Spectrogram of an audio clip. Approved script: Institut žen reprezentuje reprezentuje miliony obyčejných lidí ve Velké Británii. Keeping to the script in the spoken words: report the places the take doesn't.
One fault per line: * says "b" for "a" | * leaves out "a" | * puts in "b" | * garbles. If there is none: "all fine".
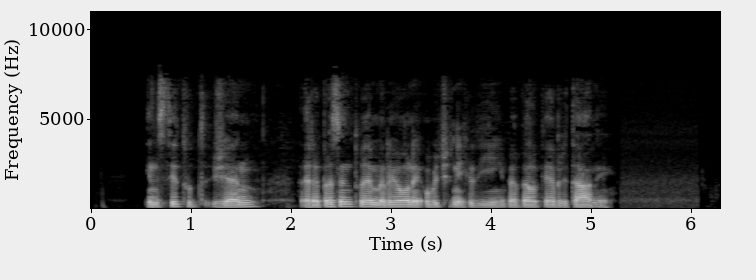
* leaves out "reprezentuje"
